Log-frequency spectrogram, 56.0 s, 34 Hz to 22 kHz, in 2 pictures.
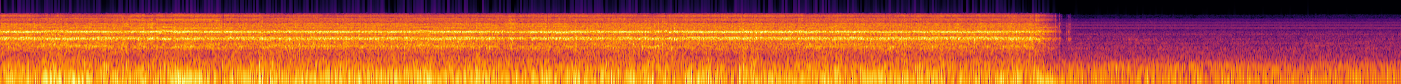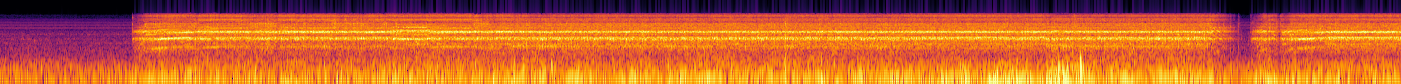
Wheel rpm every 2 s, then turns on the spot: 160, 160, 160, 160, 160, 160, 160, 160, 160, 160, 80, 0, 0, 0, 0, 80, 160, 160, 160, 160, 160, 160, 160, 160, 160, 160, 60, 150.
none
